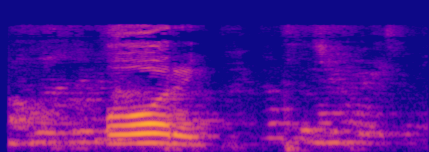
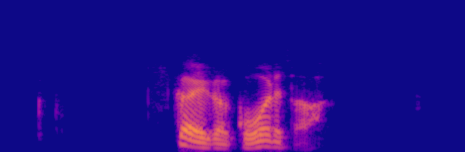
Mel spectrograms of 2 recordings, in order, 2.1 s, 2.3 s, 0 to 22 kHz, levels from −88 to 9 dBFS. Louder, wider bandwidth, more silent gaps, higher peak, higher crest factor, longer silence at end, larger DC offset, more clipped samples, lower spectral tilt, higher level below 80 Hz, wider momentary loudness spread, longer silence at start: first, -17 LUFS vs -26 LUFS; first, 11.5 kHz vs 4.2 kHz; neither; first, -2 dBFS vs -8 dBFS; about the same, 18 dB vs 22 dB; second, 0.35 s vs 0.7 s; neither; neither; second, -4 dB/octave vs -9.5 dB/octave; first, -58 dBFS vs -78 dBFS; first, 23 LU vs 16 LU; second, 0.05 s vs 0.9 s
